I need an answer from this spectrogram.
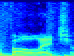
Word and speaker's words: foliage: Is it foliage or foliage? It's foliage. Foliage. It's three syllables.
